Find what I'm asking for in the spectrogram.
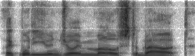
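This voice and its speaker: A man's voice: on the low side, normal speed, warm tone, no room sound, studio quality. A man chatting casually as an interviewer. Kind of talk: casual chat.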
